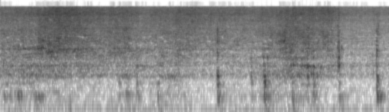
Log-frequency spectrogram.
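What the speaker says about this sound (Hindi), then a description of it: "लहसुन अदरक का पेस्ट डालने के बाद हम अपना ये गोश्त डाल देते हैं इसमें" Bone-in goat meat, about a kilogram, frying in a pan after garlic-ginger paste, with a steady close sizzle and occasional stirring scrapes and clinks throughout.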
